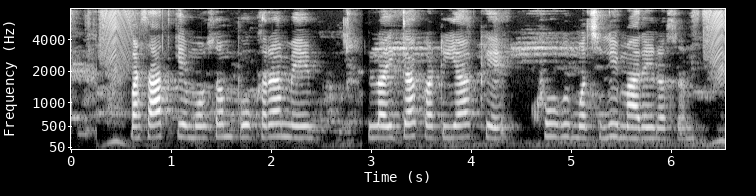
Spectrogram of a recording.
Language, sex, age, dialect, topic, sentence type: Bhojpuri, female, 18-24, Southern / Standard, agriculture, statement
